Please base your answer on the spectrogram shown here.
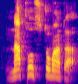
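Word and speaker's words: Gnathostomata: g first is g which is the silent g but the spelling is g n a t h o s t o m a t f t a which is natha stomata there is g is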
